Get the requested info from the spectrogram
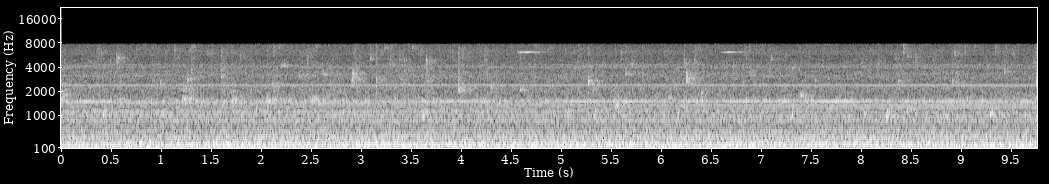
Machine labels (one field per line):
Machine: pump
